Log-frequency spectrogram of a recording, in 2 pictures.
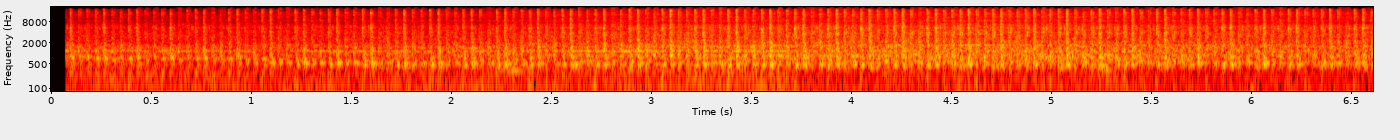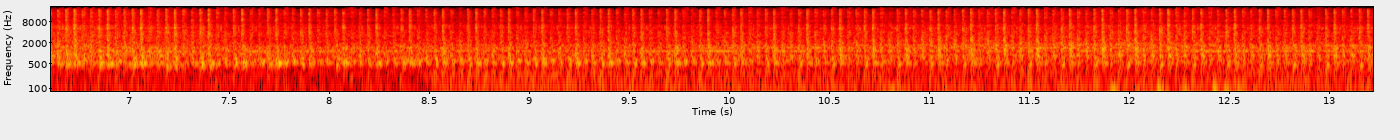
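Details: Opel/Vauxhall Corsa 1.2 Z12XEP 80 hp at idle: a fast, thin metallic rattle rides evenly over the idle at about three per second; timing chain noise suspected, not confirmed.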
